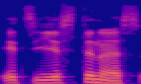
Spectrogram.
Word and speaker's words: Justinas: But if you want to call me as my mom does, so it's Justinas. We don't have the J in Lithuanian. We say it yacht, like it's Justinas.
